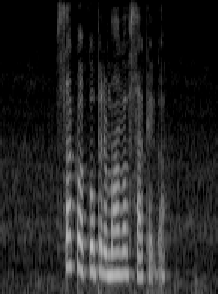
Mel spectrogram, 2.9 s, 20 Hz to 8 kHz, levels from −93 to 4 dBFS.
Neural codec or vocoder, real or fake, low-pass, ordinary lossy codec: codec, 16 kHz, 8 kbps, FreqCodec, larger model; fake; none; none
